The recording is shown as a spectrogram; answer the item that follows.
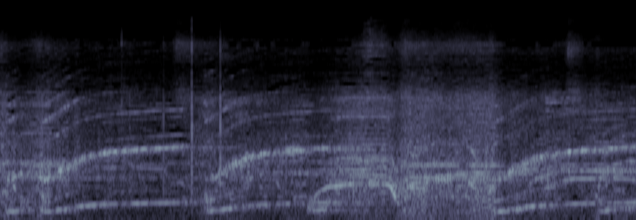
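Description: Siren wailing in repeated cycles, each dropping and then rising about every two seconds, with a second siren overlapping near the middle.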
